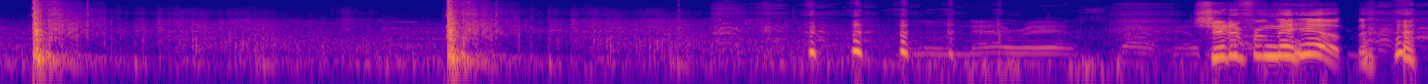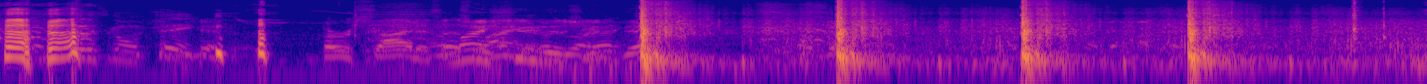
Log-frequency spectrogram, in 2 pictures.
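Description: A rifle fires single loud shots that echo outdoors.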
